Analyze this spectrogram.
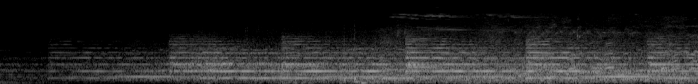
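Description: Church bells ringing, a stroke about every second and a bit, each note hanging on as the next one sounds; they fade up over the first couple of seconds.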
